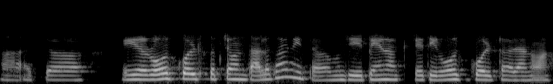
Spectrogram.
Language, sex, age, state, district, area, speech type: Sindhi, female, 18-30, Gujarat, Junagadh, rural, conversation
